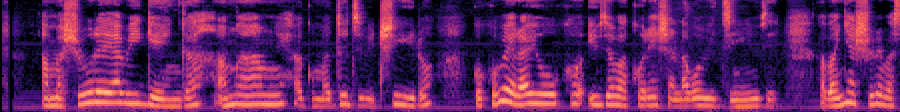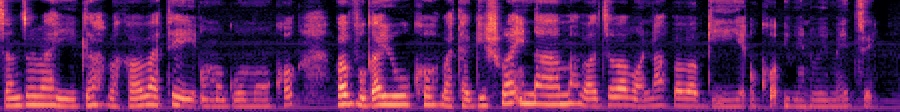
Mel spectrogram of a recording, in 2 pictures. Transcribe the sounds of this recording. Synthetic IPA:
amaʃuːɾe̞jaβiɡe̞ːŋɡaa̰mŋaːmŋe̞aɡumaduziβit͡ʃiːɾo̞ŋɡ̥o̞kuβe̞ːɾajuːkʰo̞ʔivjo̞βakʰo̞ɾe̞ːʃanaβo̞βiziːɱvje̞a̰βaɲeːʃuːɾeβasaːnzeβahiɡaβakaβaβatʰe̞je̞ʔumuɡuːmukʰo̞βavuɡajuːkʰo̞βataɡiʃwaʔinaːmaβazeβaβo̞naβaβab̚ɡiːje̞ʔukʰo̞ʔiβiːnhuβime̞z̥e̞

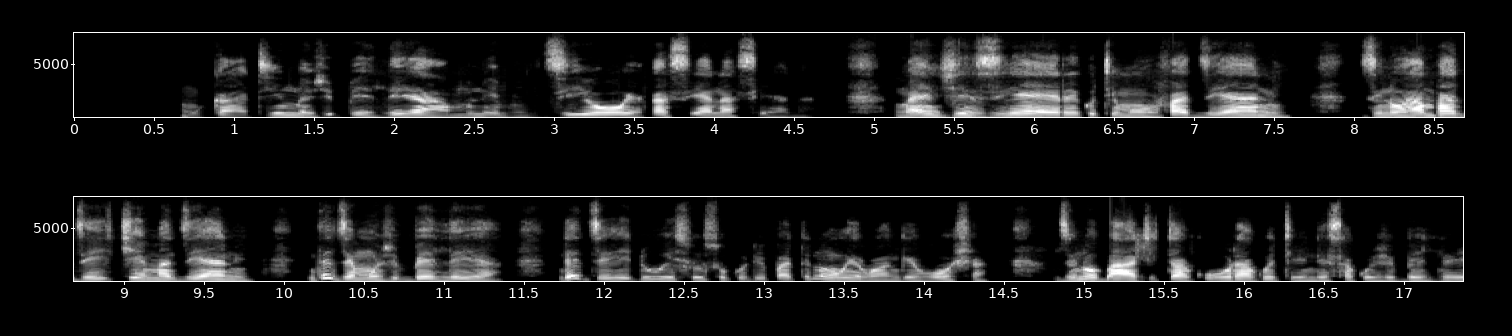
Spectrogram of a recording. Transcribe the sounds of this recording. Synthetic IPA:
mukatimwe̞ʐibʱe̞ɮe̞jamune̞mid͡zijo̞jakasijanasijaːna | mwainʐinzijeeɾe̞kutimovad͡zijani | d͡zino̞ɦambad͡zeit͡ʃe̞mad͡zijani | nde̞d͡ze̞muʐibʱe̞ɮe̞ːjande̞d͡ze̞ɗuisusukutipatino̞uwerwaŋɡe̞ɦo̞ʃad͡zino̞ɓatitakuɾakwetiende̞sakuʐibʱe̞ɮe̞ːja

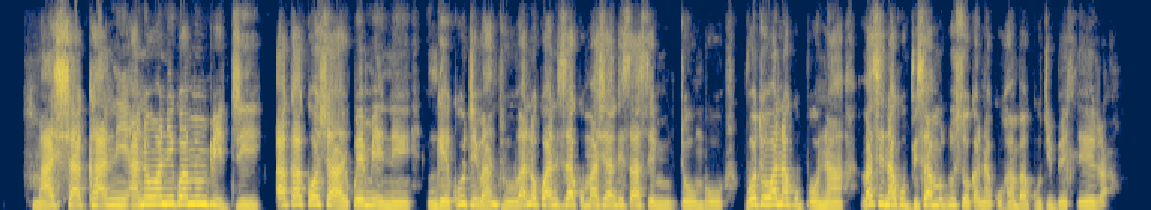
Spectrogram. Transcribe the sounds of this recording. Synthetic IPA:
maʃakaniano̞wanik̬wamumbiti | akako̞ʃakwe̞mene | ŋɡe̞kutiʋantʰuʋano̞kwanis̬akumaʃandisase̞muto̞mbo̞ | ʋo̞to̞wanakupo̞naʋasinakub͡visamuɗuso̞kanakuɦambakutibʱe̞ɬe̞ːra

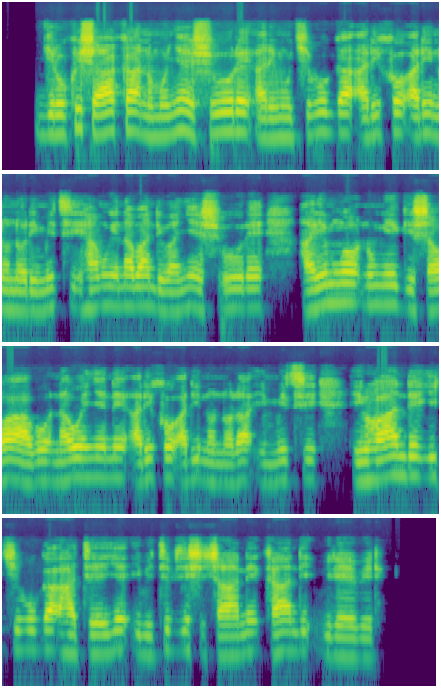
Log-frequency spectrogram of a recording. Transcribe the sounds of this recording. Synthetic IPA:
ɡiɾukwiʃaːkanumuɲe̞ːʃuːɾe̞ʔaɾimukʰiβuɡaʔaɾikʰo̞ʔaɾino̞no̞ɾimit͡siɦamŋe̞naβaːndiβaɲe̞ːʃuːɾe̞ | haɾimŋo̞numŋiːɡiːʃawaːβo̞nawe̞ɲe̞ne̞ʔaɾikʰo̞ʔaɾino̞no̞ɾaʔimit͡siː | juɦaːnde̞jicʰiβuɡahatʰe̞ːje̞ʔiβitivjiːnʃit͡ʃaːne̞kʰaːndiβiɾe̞βiɾe

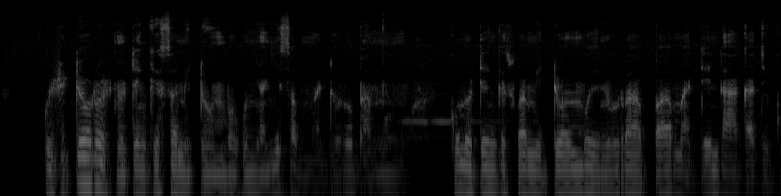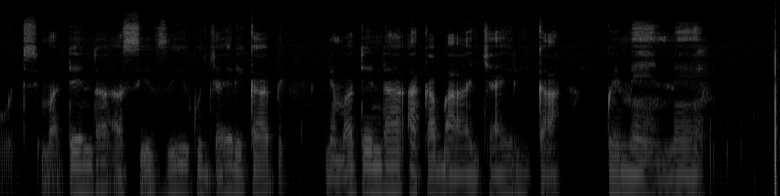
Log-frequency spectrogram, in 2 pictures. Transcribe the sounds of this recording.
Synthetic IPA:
kuʐito̞ɾo̞ʐino̞te̞ŋɡe̞samito̞mbo̞kuɲaɲisamumadʱo̞ɾo̞bʱamumwekuno̞te̞ŋɡe̞swamito̞mbo̞ino̞rapamate̞ndaːkatikṵti̥ma̰te̞ndaʔa̰sḭzikud͡ʒaiɾikapi̥ne̞mate̞ndaʔakaɓad͡ʒairika | kweme̞ːne

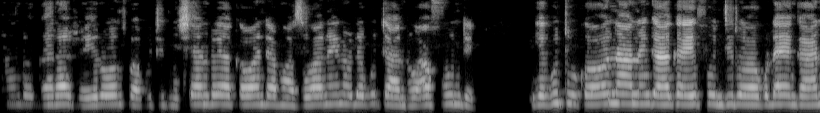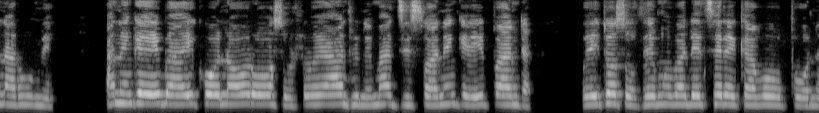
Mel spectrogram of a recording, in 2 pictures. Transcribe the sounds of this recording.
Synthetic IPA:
ando̞ɡʱaɾaʐeiɾo̞nzwakutimiʃando̞jakawandamazuwanoino̞ɗakutiantuafunde̞ | ŋɡe̞kutiukaonaːne̞ŋɡeakaifundirawakuɗaiŋɡaːnaɾuːme̞ | ane̞ŋɡeiɓaiko̞naoɾoozo̞ɬo̞jaːntʰune̞mad͡zisoane̞ŋɡeipanda | ʋeito̞zo̞ve̞mwe̞ʋaɗe̞t͡se̞ɾe̞kaʋo̞ːpoːna

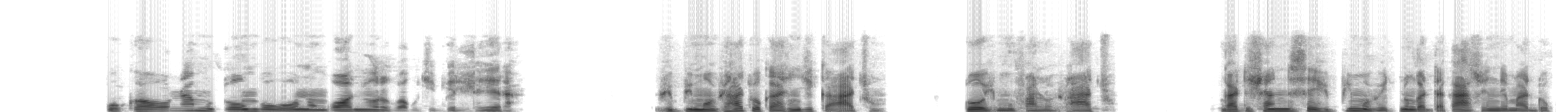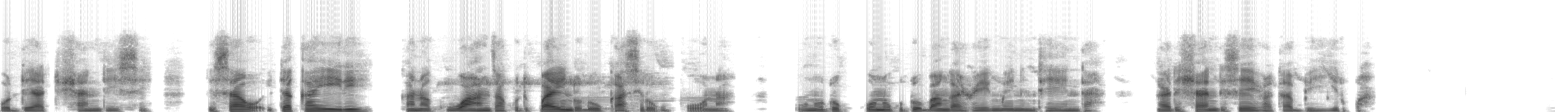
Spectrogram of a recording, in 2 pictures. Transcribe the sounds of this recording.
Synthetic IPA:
ukaonamuto̞mbo̞wouno̞ŋɡowaɲo̞ɾerwakut͡ʃiɓeɮe̞ːɾa | ʐipimo̞ʐat͡ʃo̞kaʒind͡ʒika̰t͡ʃo | ndo̞ʐimuvalo̞ʐaːt͡ʃo̥ | ŋɡatiʃandise̞ʐipimo̞ʐetino̞ŋɡata̰kazindemadʱo̞ko̞dʱeati̥ʃandiːse | ndisao̰itakaiɾi | kanakuwanzakutipaindo̞ɗoukasiɾo̞̰kup̚o̰ːna | ṵno̞to̞kkonokuto̞ɓaŋɡaʐeimwenintʰe̞nda | ŋɡatiʃa̰ndiseʐatabʱiiːrwa

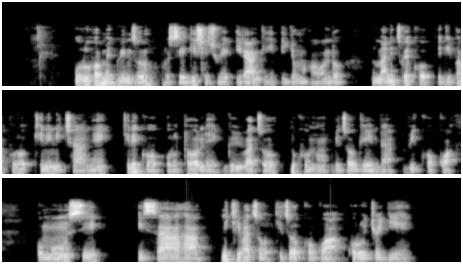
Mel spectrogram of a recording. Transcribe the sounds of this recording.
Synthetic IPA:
uɾuɦo̞me̞ɾɡwiːnzuɾuseɡiʃid͡ʒwe̞iɾaːŋɡiiɾɟomuɦoːndo̞ | numanizɡwe̞kʰo̞iɡipapuɾo̞kʰininit͡ʃaːne̞ | kiɾikʰo̞uɾutʰo̞ːnde̞ɾɡwiβiβazo̞nukʰuːn̥huβizo̞ːɡe̞ːndaβikʰo̞ɡ̥wa | umuːnsiː | saɦa | nikʰiβazo̞kizo̞ːkʰo̞ɡwa̰kuɾico̞ɡihe̞

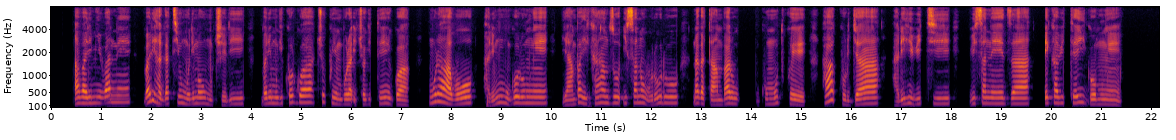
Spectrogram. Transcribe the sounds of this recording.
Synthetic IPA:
aβaɾimiβane̞ | βaɾiɦaɡatʰijumuɾimawumut͡ʃe̞ɾi | βaɾimuɡikʰo̞ɾɡwat͡ʃokwiːmbuɾaʔit͡ʃo̞ɡite̞ːɡwa | muɾaːβo̞ | ha̰ɾimŋumuɡo̞ɾumŋe̞ | jaːmbajikʰaːnzuʔisanuβuɾuɾu | naɡataːmbaɾu | kumutwe̞ | hakuɾɟa | haɾihiβitʰi | βisane̞ːza | ekaβitʰe̞jiɡo̞mŋe̞

